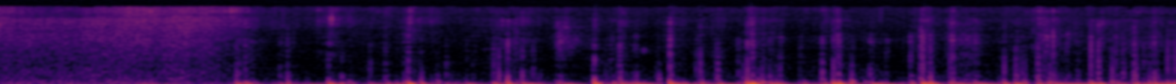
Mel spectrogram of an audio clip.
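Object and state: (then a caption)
Fabric throw pillow. An orange, soft stuffed fabric throw pillow printed with "hey there pumpkin" is held behind the microphone and scratched with long acrylic nails. The sound is a quick, uneven series of soft, low, muffled scratches and thumps. A faint hiss is heard before the scratching starts.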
